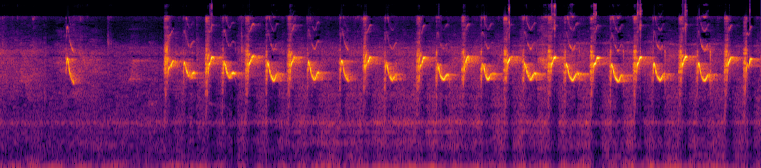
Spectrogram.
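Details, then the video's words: Plain-throated sunbird singing full out, used to prompt quiet caged birds to sing: one early note, then from about one second a brisk series of high, piercing, up-and-down notes repeated around three times per second. A faint hum is constant. "kolibri manggar full gacor buat pancingan korlab yang males bunyi"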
